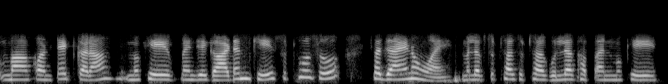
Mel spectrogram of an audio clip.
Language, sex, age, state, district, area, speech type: Sindhi, female, 30-45, Uttar Pradesh, Lucknow, urban, conversation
